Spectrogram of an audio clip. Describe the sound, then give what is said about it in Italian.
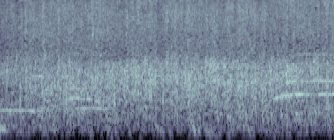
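Steady, dense applause from a TV studio audience welcoming film director Matteo Garrone, a continuous wash of many hands clapping at even loudness, with a faint tonal hum running underneath. “anche il pubblico da casa starà applaudendo ma non si sente, però tu immaginalo, intanto benvenuto.”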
